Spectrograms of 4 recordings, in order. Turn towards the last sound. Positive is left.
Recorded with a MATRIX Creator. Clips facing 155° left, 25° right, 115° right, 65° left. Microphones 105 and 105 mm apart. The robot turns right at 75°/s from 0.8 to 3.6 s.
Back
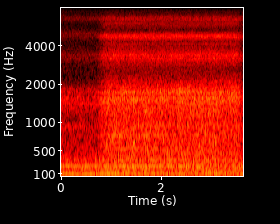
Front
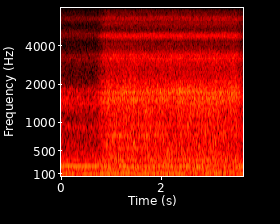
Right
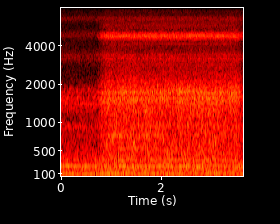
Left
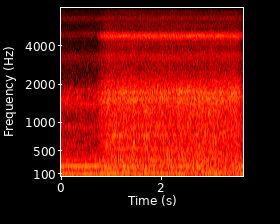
No sound to turn to.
